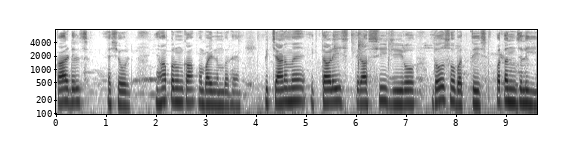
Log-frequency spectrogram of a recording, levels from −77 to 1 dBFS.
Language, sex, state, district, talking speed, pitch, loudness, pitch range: Hindi, male, Haryana, Charkhi Dadri, 100 wpm, 175 Hz, -17 LUFS, 165-185 Hz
